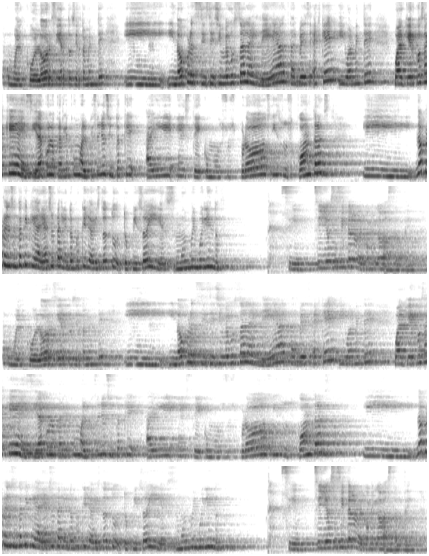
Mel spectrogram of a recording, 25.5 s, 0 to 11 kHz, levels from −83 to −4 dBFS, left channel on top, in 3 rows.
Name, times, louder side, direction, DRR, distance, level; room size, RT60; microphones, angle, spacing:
voice 1, 0.0-15.0 15.7-21.5, left 4 dB, 50° left, 0.3 m, -29 dB
voice 2, 22.3-25.3, equal, 15° right, 0.7 m, -36 dB
9.0 x 5.3 x 4.8 m
head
